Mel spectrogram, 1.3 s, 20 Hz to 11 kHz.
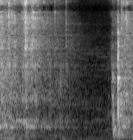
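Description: A Kenmore 385.81808 sewing machine runs in a steady mechanical whir, pauses briefly into near silence, then starts again louder and closer.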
